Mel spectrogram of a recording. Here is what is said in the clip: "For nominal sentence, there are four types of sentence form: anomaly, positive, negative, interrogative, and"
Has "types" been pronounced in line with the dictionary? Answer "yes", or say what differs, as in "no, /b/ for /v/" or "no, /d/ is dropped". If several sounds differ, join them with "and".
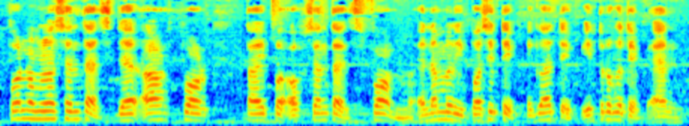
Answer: no, /s/ is dropped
